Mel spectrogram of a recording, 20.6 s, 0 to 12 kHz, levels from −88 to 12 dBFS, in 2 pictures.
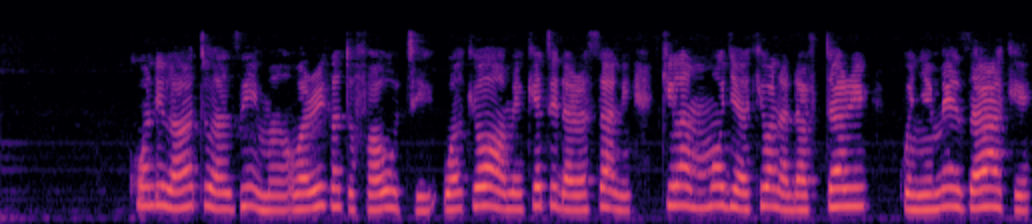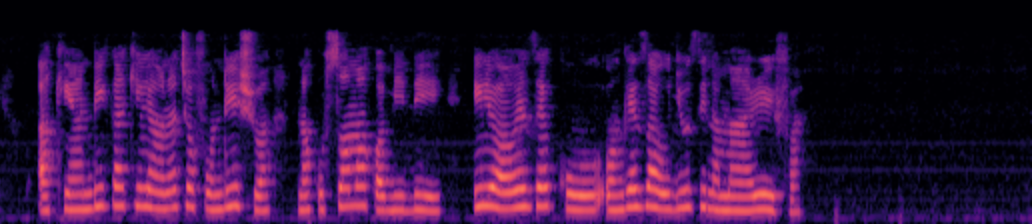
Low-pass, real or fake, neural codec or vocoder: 7.2 kHz; real; none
